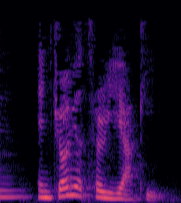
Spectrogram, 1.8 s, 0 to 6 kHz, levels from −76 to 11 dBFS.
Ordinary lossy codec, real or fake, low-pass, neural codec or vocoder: MP3, 24 kbps; fake; 5.4 kHz; codec, 16 kHz, about 1 kbps, DyCAST, with the encoder's durations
